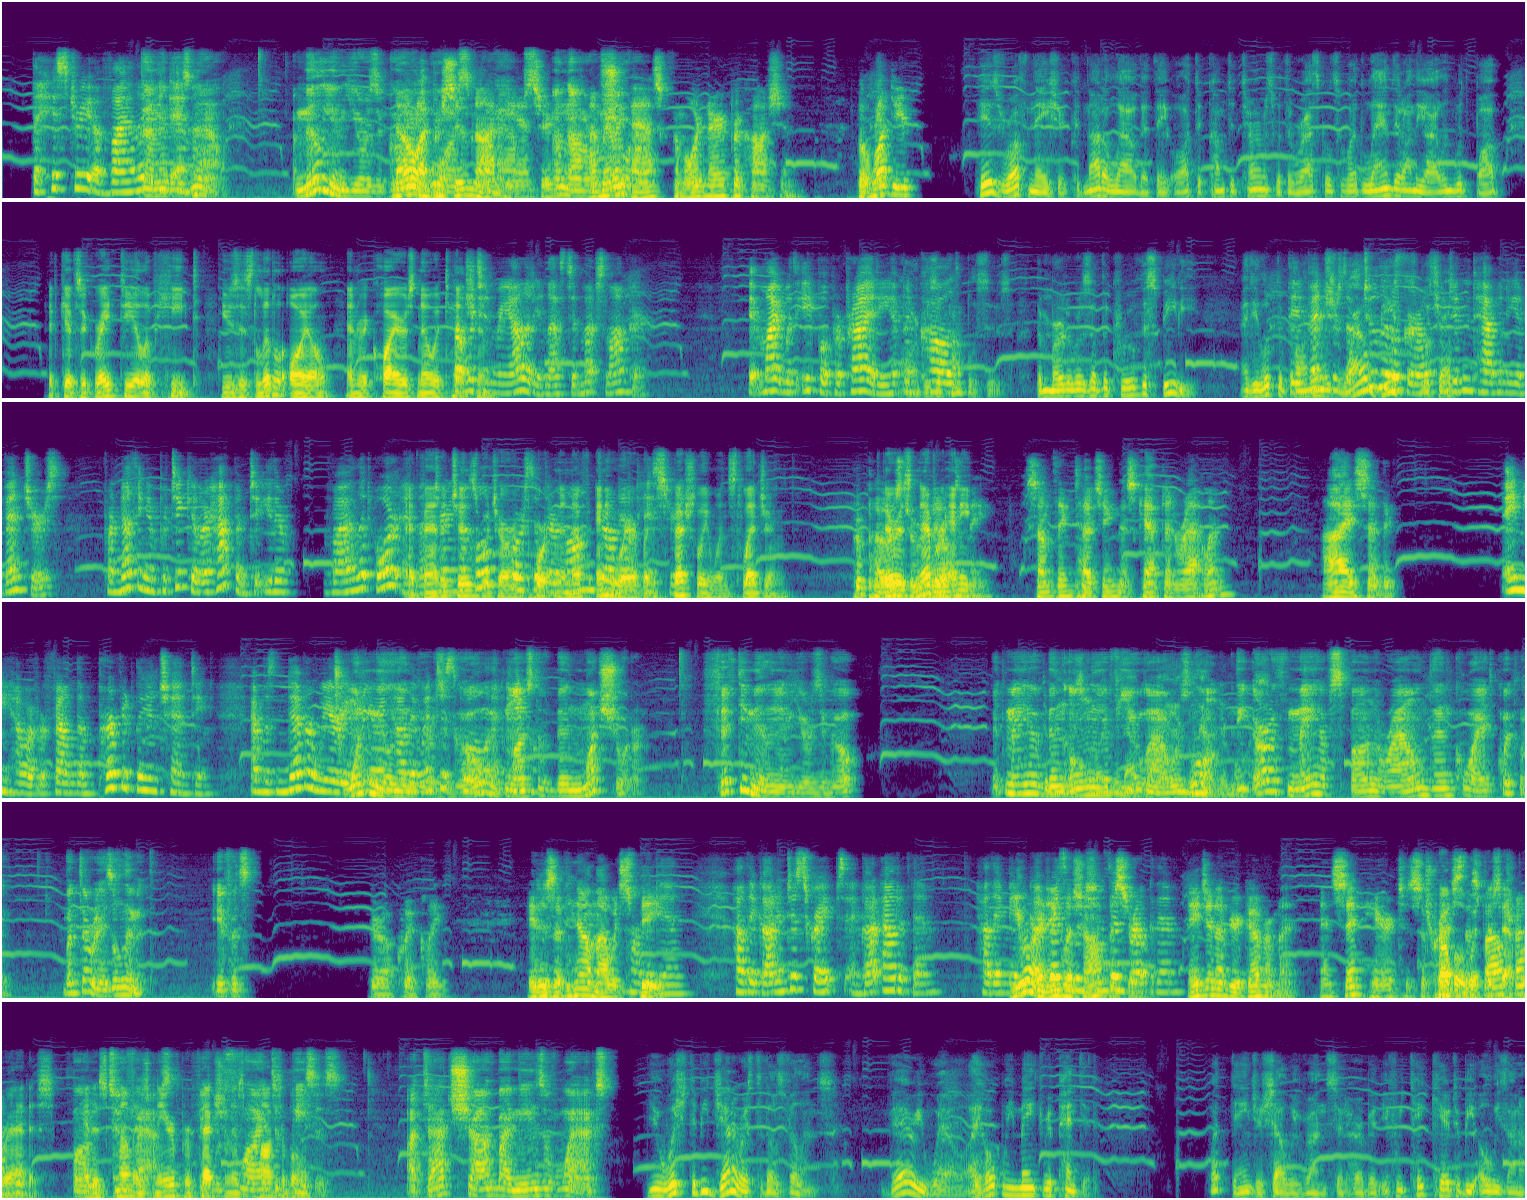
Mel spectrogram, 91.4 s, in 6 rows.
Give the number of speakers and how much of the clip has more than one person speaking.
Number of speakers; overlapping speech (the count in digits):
5, about 24%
